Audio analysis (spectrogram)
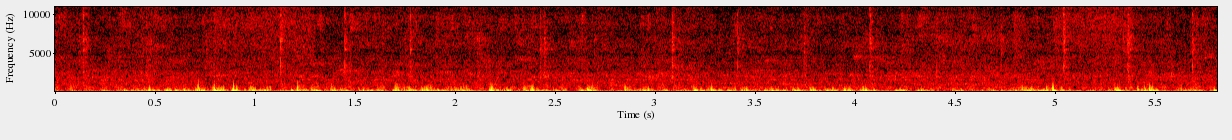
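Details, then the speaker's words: Codep Stratosphere 52-inch ceiling fan heard up close: a soft, gusty rush of air with no ticking, rubbing or wobble, moving air normally. "But first, let me bring it up close so you can hear the air movement."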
